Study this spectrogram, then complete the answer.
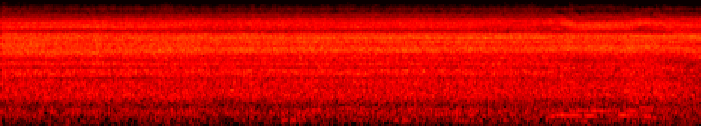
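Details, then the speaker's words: Samsung DVM S heat-recovery system on a no-heat call. A steady, high, sharp hiss with no rhythm comes from refrigerant escaping under pressure from a leaking pipe. "that's what we did and we can hear the leak quite portable"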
